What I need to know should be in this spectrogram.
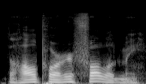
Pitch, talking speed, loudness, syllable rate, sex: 100 Hz, 205 wpm, -17 LUFS, 6.8 syllables/s, male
